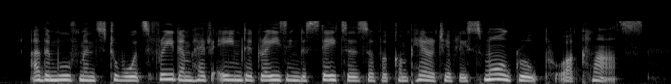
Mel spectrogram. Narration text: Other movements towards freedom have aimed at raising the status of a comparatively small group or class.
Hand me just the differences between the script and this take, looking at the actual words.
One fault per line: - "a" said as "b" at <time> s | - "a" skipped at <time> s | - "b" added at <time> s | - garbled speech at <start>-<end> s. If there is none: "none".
none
